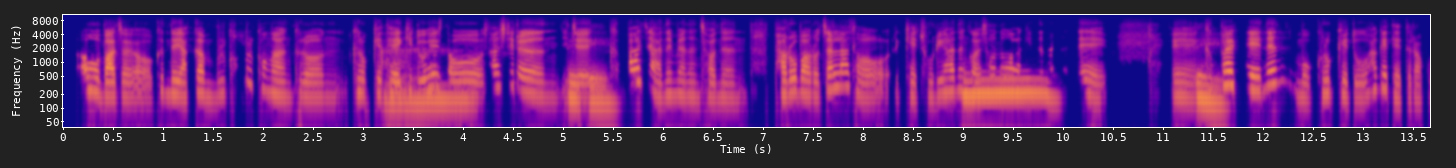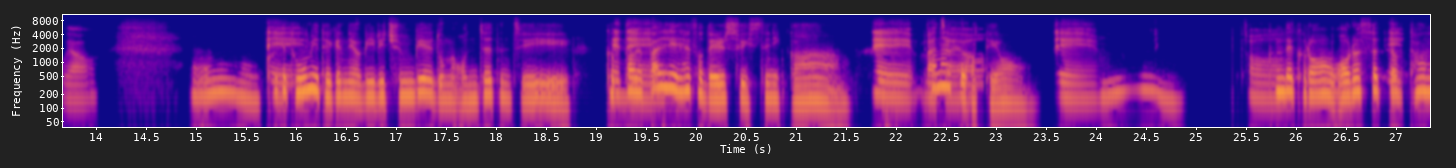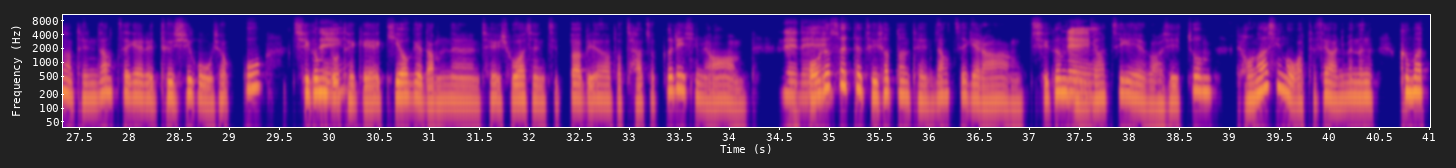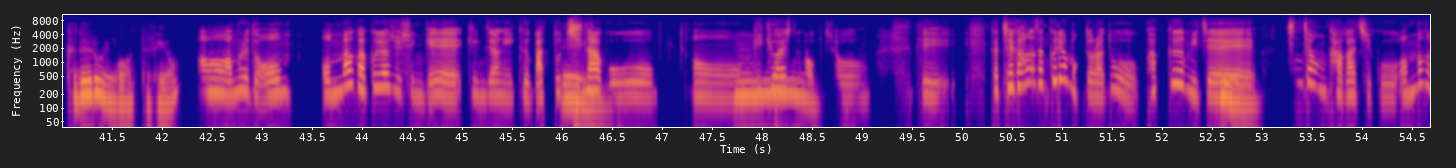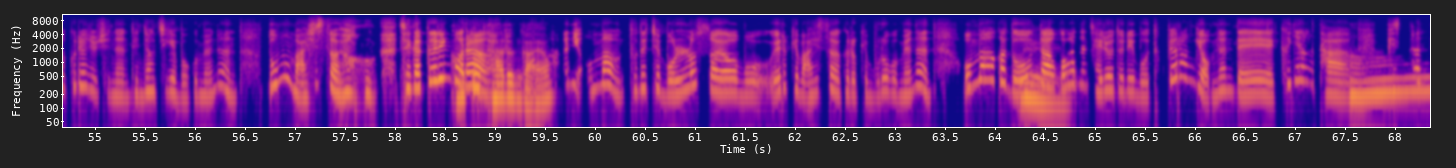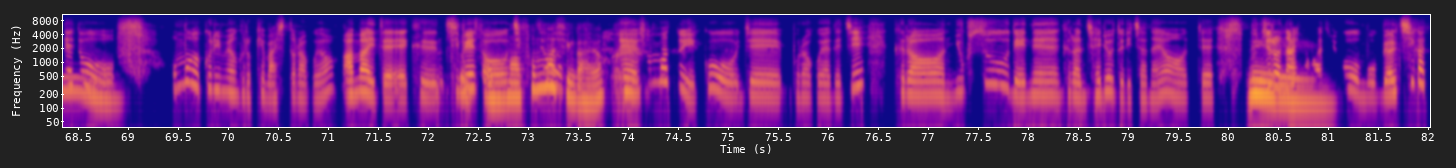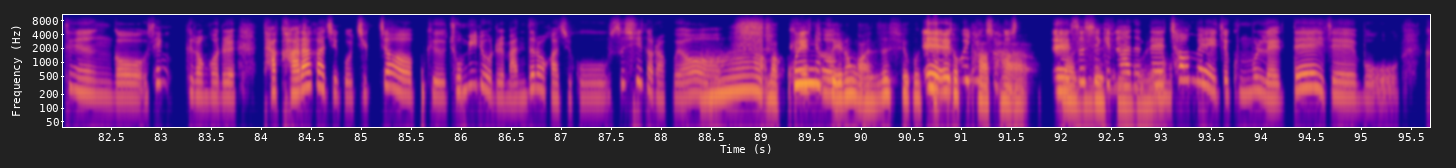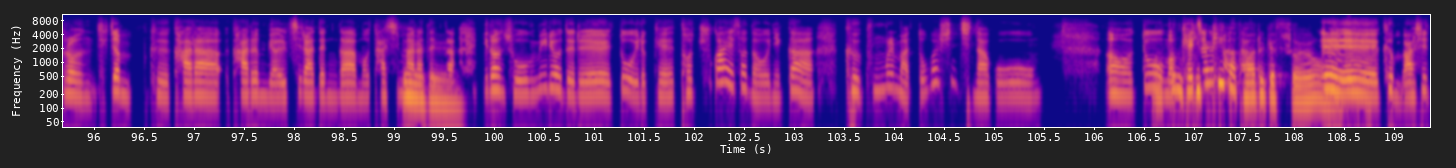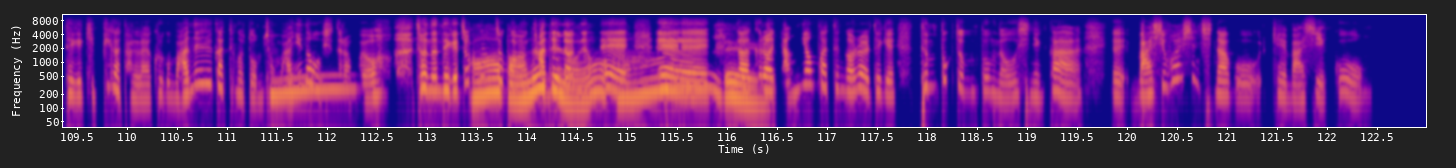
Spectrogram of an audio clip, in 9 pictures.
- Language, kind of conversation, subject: Korean, podcast, 가장 좋아하는 집밥은 무엇인가요?
- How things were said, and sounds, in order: other background noise; laughing while speaking: "맛있어요"; laugh; laugh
